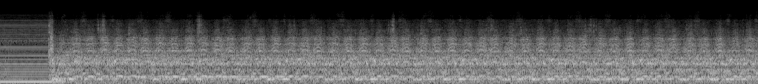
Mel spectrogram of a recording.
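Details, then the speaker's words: M35A2 military truck diesel cranking slowly in a labouring rhythm, about one compression beat a second, without catching while fuel delivery to the rail is checked; batteries getting tired and dragging the starter. "starting to get a little something mm-hmm our batteries are getting tired though we got two more over there if we need them"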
